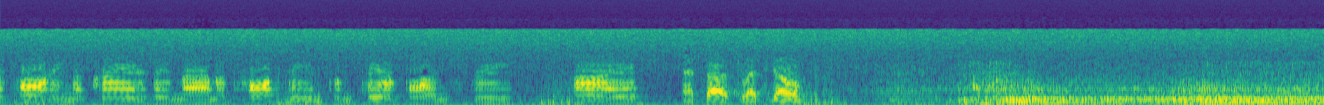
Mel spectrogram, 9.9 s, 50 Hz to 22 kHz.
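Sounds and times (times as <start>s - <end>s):
speech: 0.2s - 7.3s
old car engine running and revving: 6.6s - 9.9s.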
